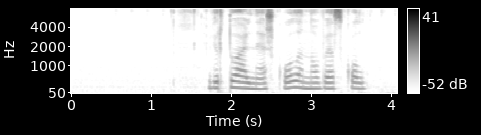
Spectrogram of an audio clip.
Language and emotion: Russian, neutral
